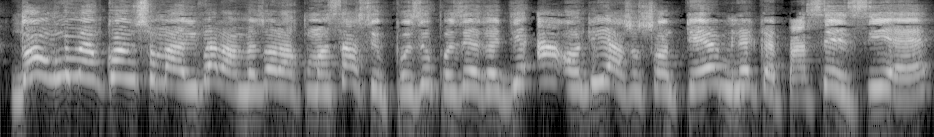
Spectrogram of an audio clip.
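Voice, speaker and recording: Woman, Ivorian French accent, high and very animated, emphatic, repetitive, conversational testimony. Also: rapid-fire. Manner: emphatic, repetitive, proverb-laden. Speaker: interviewee, family member of a deceased man.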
